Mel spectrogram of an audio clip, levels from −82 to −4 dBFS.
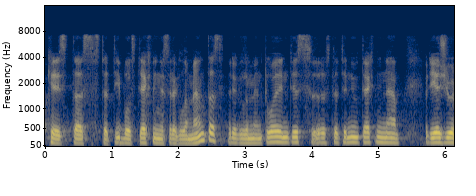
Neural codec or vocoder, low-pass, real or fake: codec, 16 kHz, 1.1 kbps, Voila-Tokenizer; 7.2 kHz; fake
